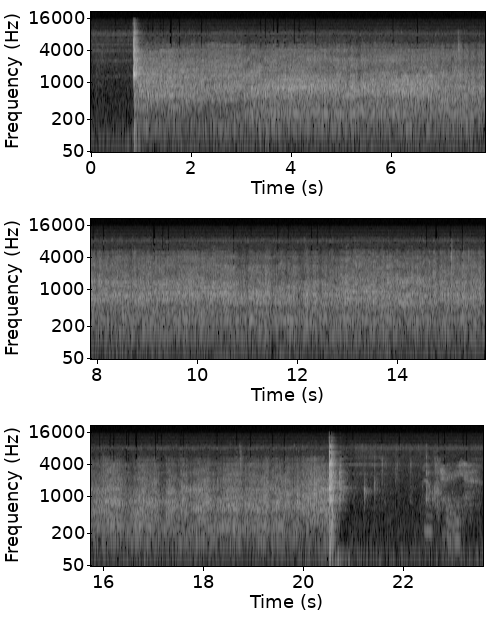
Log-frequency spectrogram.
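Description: Handheld gas torch clicked alight, its flame hissing steadily for about twenty seconds, then shut off with another click near the end.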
